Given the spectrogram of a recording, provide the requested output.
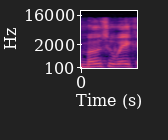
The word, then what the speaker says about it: Motueka: It's pronounced Motueka.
